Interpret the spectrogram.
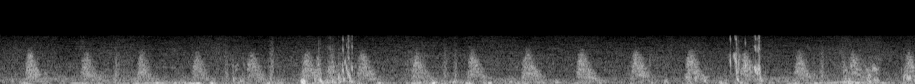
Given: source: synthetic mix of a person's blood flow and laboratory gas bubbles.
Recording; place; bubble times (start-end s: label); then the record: Doppler ultrasound of blood flow; subclavian vein
2.30-2.46 s: bubbles
3.12-3.57 s: bubbles
6.93-7.00 s: bubbles
7.02-7.08 s: bubbles
7.27-7.66 s: bubbles
8.40-8.81 s: bubbles
9.00-9.16 s: bubbles
From the record:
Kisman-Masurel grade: 222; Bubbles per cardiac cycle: several, 3 to 8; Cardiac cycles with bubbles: 10 to 50%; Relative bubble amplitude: moderate (0.250 to 0.450); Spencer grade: 2 (many but less than half of the cardiac periods contain bubble signals, singularly or in groups); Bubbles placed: anywhere in the cardiac cycle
